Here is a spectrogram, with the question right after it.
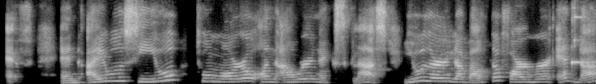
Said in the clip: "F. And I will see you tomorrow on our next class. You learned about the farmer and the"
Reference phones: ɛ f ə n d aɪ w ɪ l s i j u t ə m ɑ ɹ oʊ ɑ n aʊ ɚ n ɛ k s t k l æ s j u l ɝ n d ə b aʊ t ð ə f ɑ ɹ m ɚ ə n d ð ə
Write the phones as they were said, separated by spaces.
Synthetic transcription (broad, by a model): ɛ f ə n d aɪ w ɪ l s i j u t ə m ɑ ɹ oʊ ɑ n aʊ ɚ n ɛ k s t k l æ s j u l ɝ n d ə b aʊ t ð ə f ɑ ɹ m ɚ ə n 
